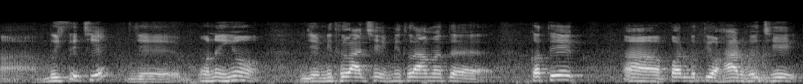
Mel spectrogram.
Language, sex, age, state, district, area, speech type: Maithili, male, 45-60, Bihar, Saharsa, urban, spontaneous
